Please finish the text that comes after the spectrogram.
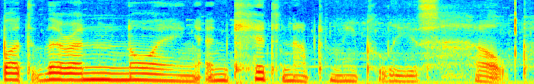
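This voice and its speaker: A woman voicing a gloomy, soft-spoken character for an amateur comic dub, murmuring in a slow, melancholy way. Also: lowish voice, flat delivery, vocal fry, soft background music, pitched below the performer's own voice, exaggerated voice. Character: gloomy, soft-spoken top-hatted character sighing "alas".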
